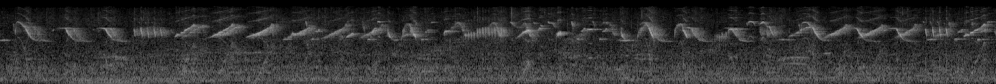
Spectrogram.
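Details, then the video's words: Canary song used to provoke other canaries into singing: high, rapid, repeated chirping sweeps running continuously, fairly even in loudness, over steady background hiss. "Pancingan Kenari Gacor Dor Ngeroll"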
